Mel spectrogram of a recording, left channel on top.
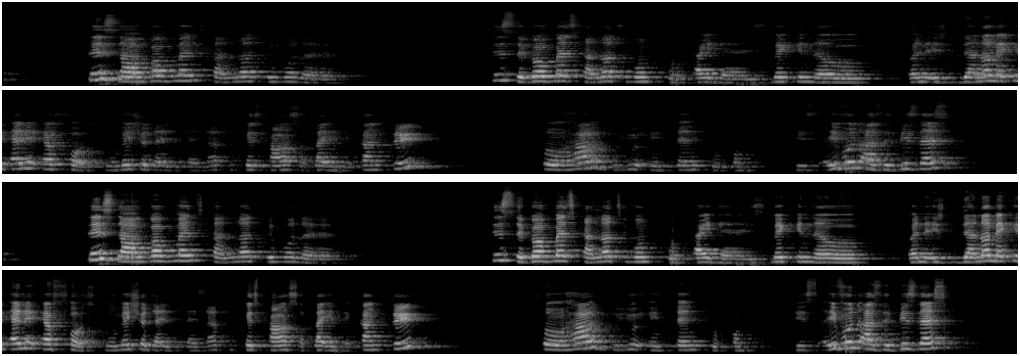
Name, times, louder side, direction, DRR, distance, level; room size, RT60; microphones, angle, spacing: voice 1, 0.9-3.4 4.9-8.6 9.1-12.3 12.6-14.3 15.6-17.1 18.1-19.6, right 4 dB, 70° right, 9 dB, 0.3 m, -31 dB
2.9 x 2.1 x 3.7 m, 0.71 s
head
